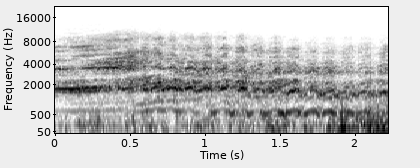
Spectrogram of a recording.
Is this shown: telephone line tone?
no

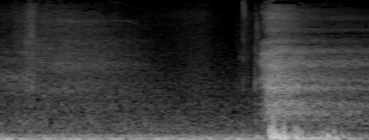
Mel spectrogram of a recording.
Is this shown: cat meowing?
no

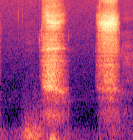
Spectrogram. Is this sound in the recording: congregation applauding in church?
no

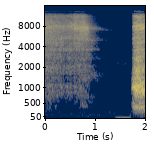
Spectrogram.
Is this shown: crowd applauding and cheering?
no

